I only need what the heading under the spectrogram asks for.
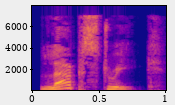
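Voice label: "lapstreak", British English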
